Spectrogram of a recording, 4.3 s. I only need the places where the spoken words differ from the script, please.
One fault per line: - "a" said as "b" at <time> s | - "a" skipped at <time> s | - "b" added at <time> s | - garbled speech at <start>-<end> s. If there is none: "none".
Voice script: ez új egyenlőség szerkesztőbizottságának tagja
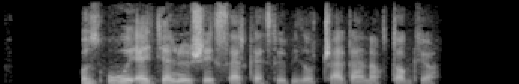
- "ez" said as "az" at 0.6 s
